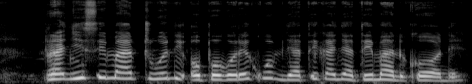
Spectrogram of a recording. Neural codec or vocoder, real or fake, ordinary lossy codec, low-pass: none; real; none; none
